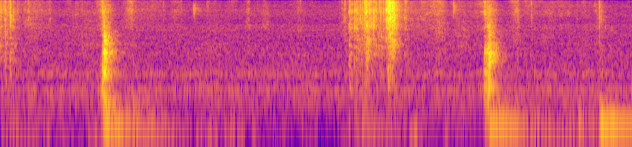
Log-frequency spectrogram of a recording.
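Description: A deck of oracle cards being shuffled by hand: three short riffling snaps about a second apart, the middle one doubled.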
